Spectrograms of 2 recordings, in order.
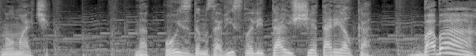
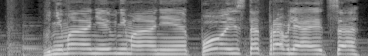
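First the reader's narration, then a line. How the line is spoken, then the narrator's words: Loud announcement. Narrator (Russian): громко произнес Дим Димыч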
